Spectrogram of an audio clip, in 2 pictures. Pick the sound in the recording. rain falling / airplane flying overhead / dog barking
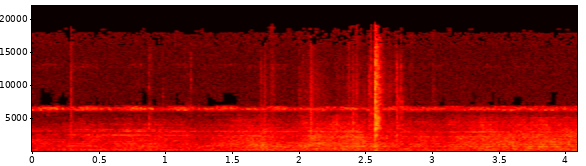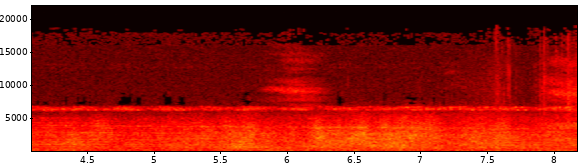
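airplane flying overhead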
